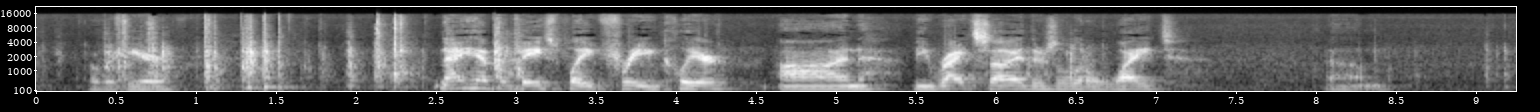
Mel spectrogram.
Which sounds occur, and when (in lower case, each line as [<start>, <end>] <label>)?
[0.01, 9.25] background noise
[0.26, 0.86] generic impact sounds
[0.32, 0.83] man speaking
[1.00, 1.12] generic impact sounds
[1.23, 1.55] generic impact sounds
[1.87, 2.32] generic impact sounds
[2.49, 4.23] man speaking
[2.79, 3.02] generic impact sounds
[4.59, 5.23] man speaking
[5.41, 7.15] man speaking
[6.38, 6.50] generic impact sounds
[7.99, 8.47] man speaking
[9.00, 9.25] generic impact sounds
